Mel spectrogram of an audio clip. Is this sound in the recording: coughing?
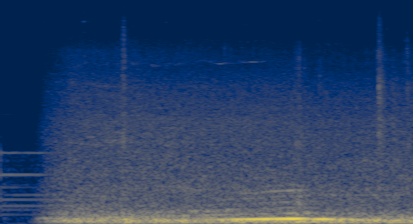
no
